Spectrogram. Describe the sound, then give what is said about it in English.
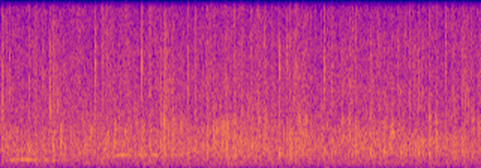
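Steady applause from an audience during a worship service, a dense, continuous patter of many hands clapping at an even level throughout, with no voices standing out. “You guys are clapping now.”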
